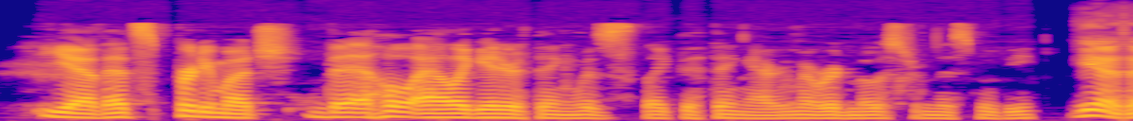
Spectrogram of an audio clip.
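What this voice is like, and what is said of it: Usual voice. Nothing is said of it.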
